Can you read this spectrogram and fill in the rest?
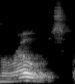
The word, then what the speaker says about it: rose: What do you hear at the beginning of rose? Rose. Yes, the letter R. And the last sound we can hear is rose. S. Kind of sounds like a Z, huh? But we spell it with an S.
